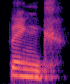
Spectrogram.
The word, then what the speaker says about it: think: you want to think so the difference is the K at the end think think think think think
